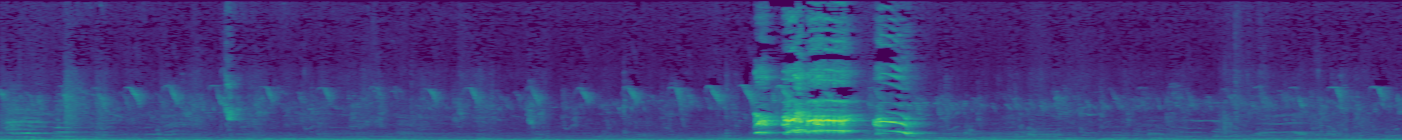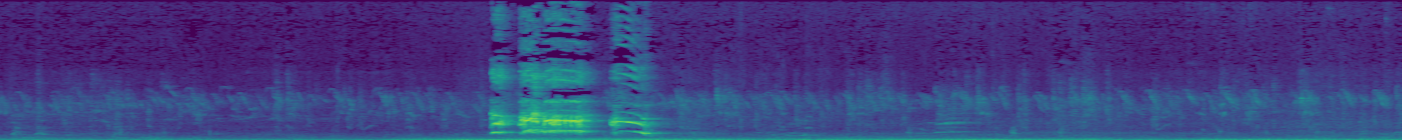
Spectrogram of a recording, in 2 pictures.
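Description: Red junglefowl rooster crowing twice, about eleven seconds apart, each crow a short broken call of about a second and a half. A faint, fast chirping runs underneath.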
